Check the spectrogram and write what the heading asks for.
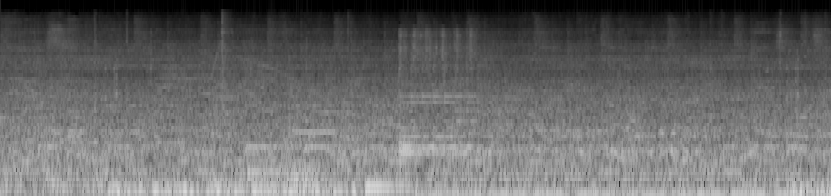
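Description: Slot machine electronic music and reel-spin sound effects over casino-floor chatter, with a new jingle of steady tones and quick ticking starting about four seconds in.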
